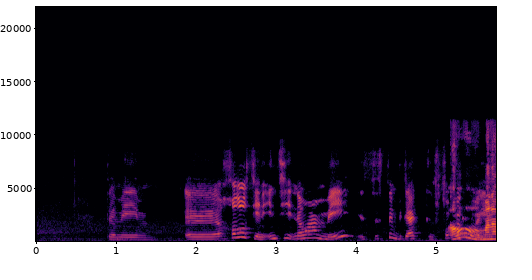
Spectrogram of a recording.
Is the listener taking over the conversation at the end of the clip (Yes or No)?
Yes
